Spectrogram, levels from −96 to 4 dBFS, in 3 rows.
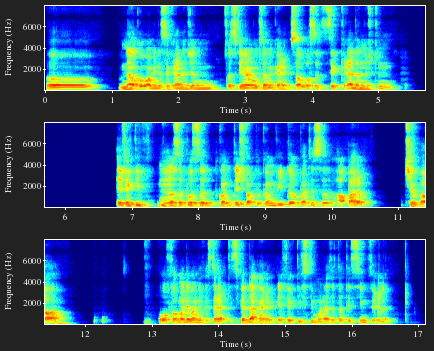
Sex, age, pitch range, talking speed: male, 20-39, 105-130 Hz, 165 wpm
